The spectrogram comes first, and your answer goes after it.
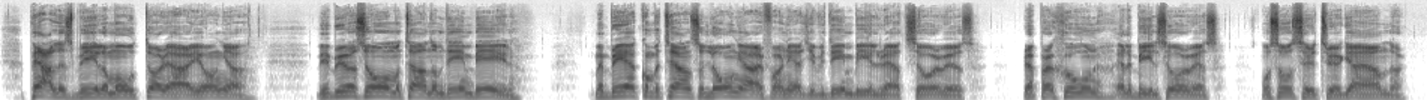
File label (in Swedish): com swe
